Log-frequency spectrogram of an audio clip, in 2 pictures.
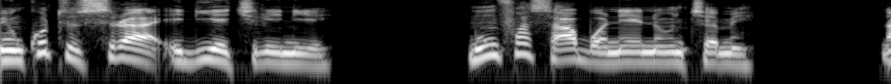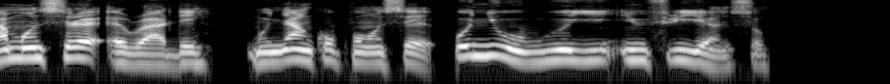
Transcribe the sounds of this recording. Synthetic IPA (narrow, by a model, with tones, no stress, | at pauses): mɪ̃˨ŋ̩˨kʰʊ˦tʰʊ˨sɪ˦ɾa˦˨a˨ʔæ˨di˦æ˨t͡ɕʰi˦ɾe˦nĩ˦e˦ | mʊ̃˦m̩˦fa˦saː˨˦bɔ˨nɪ̃˦nʊ̃˦ɲ̩˦t͡ɕʰɛ˦mɪ̃˨ | nã˨mʊ̃˦n̩˦sɪ˦ɾɛ˦ʔæ˨wu˨ɾa˨dɪ˦mʊ̃˨ɲã˦ŋkʊ˦pʰɔ̃˦nsɛ˦˨wo˦ɲĩ˦wo˨wu˦o˦ji˦m̩˦fi˦ɾi˦jɛ˨n̩˨sʊ˦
